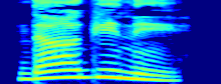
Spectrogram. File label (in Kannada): "ದಾಗೀನೆ", kannada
